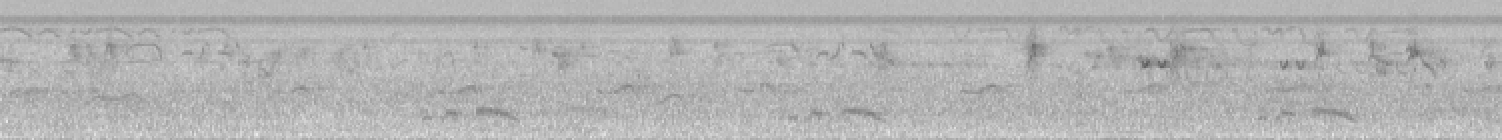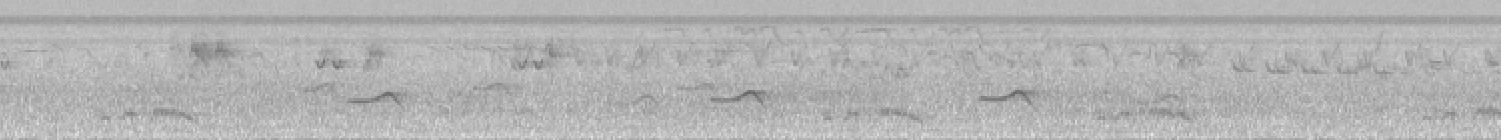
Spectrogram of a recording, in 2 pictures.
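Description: Birds calling: a short, hooked, rising call repeats every couple of seconds, with higher chirps from other birds in between, over a steady outdoor hiss.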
